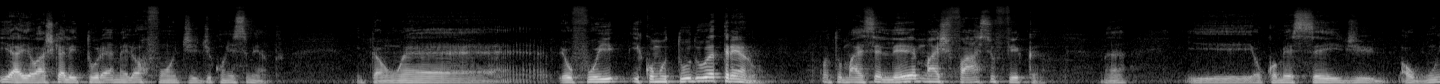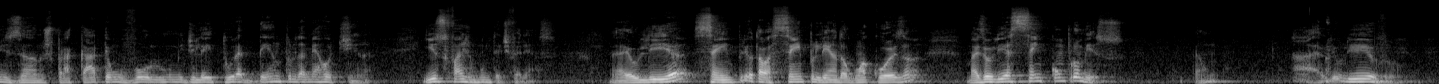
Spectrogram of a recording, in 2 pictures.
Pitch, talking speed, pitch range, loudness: 105 Hz, 155 wpm, 95-120 Hz, -22 LUFS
